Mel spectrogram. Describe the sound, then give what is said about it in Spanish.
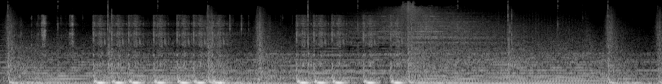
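Gunfire from a criminal firing two pistols at police from behind a padded armchair: two bursts of loud, rapid, evenly spaced shots, about seven, then about four, over a low rumbling background. “El asesino dos pistolas Crowley se encontraba agachado tras un sillón, un sillón bien acolchonado, y disparaba como loco contra la policía.”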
